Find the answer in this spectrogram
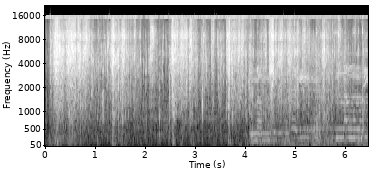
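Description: Grain being winnowed: poured from a height and tossed on a flat winnowing tray, a dry rushing hiss with many small rattles. A melody comes in over it about four seconds in.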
